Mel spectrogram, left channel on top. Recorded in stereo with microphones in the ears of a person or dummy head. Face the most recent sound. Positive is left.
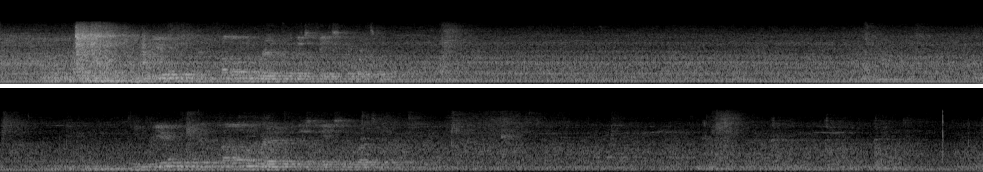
turn(degrees=60)  # may be behind; listen again after turning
